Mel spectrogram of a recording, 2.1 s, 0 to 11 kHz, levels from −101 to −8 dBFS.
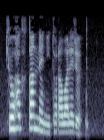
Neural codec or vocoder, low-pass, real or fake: none; 7.2 kHz; real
